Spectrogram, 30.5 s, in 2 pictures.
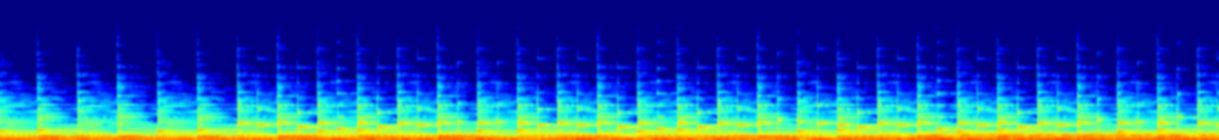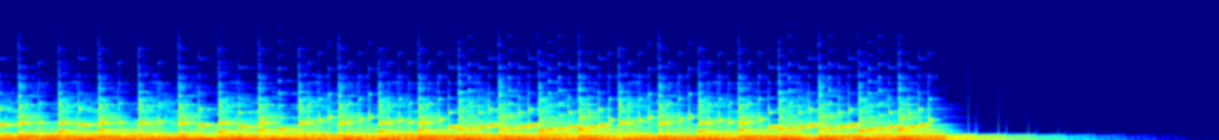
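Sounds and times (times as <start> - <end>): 
classical music: 0.1 - 27.5.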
